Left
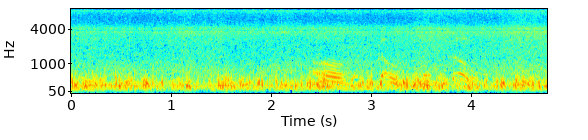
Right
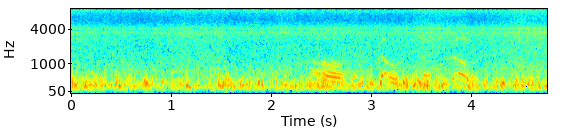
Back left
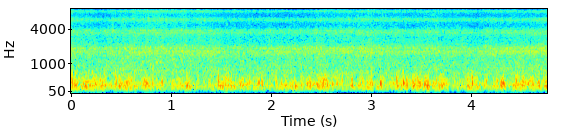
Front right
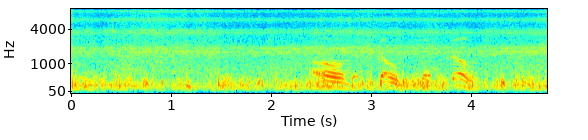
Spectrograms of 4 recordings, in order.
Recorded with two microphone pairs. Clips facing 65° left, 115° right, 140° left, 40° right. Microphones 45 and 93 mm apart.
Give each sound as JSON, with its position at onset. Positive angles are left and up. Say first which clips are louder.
{"t": 2.4, "sound": "a man speaking", "louder": "even, front right 12 dB", "azimuth_deg": -30}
